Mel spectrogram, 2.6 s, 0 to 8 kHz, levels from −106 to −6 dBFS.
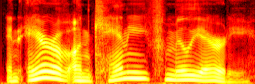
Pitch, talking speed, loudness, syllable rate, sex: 155 Hz, 115 wpm, -15 LUFS, 4.6 syllables/s, male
